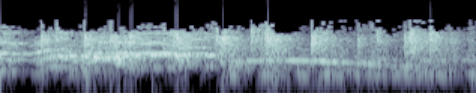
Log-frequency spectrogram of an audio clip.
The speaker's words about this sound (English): This is where we clap.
